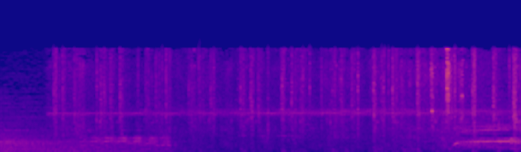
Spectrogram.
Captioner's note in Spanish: Relincho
